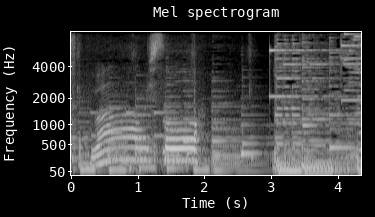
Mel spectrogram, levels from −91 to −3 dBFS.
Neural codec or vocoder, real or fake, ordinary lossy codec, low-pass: none; real; none; none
